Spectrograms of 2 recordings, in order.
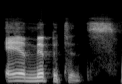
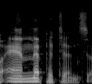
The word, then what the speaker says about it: amipotence: So how do you pronounce it? I say it amipotence. – Oh, amipotence. Okay.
